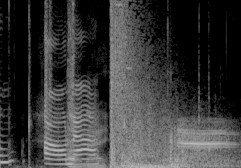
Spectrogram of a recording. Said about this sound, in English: There's gonna be guns firing. You're gonna hear a bunch of explosions. All night long.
